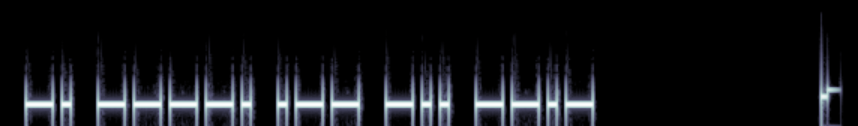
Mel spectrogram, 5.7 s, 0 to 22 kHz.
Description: Morse code, heard as a keyed tone, about 20 wpm, 700 Hz. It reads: N9WDQ
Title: USA Call Signs Repeated 2x 20wpm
